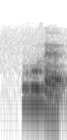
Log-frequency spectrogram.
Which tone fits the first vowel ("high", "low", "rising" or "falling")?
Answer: high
